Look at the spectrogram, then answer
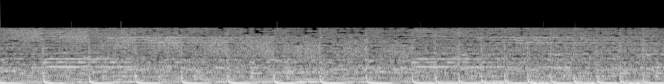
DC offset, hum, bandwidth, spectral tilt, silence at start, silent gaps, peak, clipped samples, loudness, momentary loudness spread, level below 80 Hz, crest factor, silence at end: under 0.1%; none; 5.8 kHz; -9 dB/octave; 0 s; none; 0 dBFS; under 0.1%; -11 LUFS; 2 LU; -12 dBFS; 10 dB; 0 s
